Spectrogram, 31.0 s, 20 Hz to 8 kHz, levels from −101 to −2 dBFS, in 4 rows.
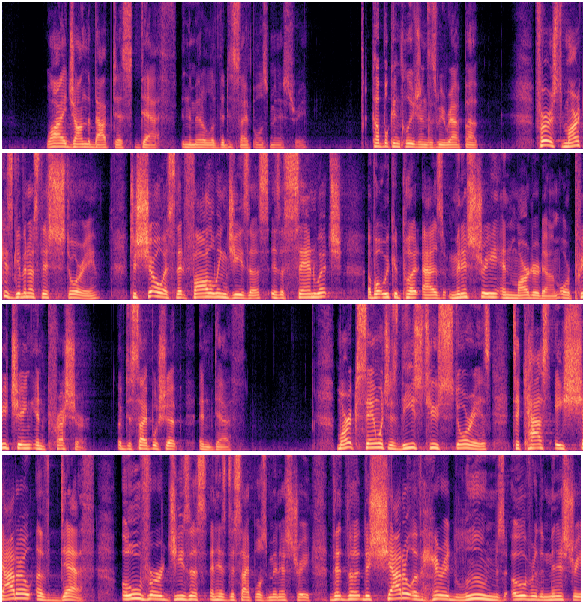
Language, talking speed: English, 155 wpm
